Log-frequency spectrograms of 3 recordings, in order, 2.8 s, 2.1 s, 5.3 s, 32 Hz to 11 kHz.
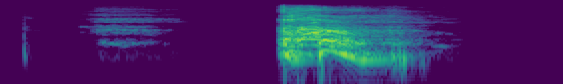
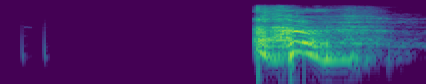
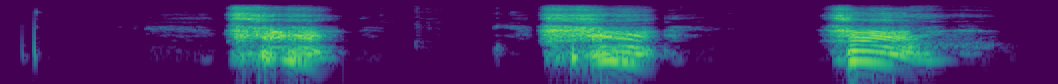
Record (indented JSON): {
  "cough_length": "2.8 s",
  "cough_amplitude": 29901,
  "cough_signal_mean_std_ratio": 0.35,
  "three_cough_length": "2.1 s",
  "three_cough_amplitude": 31697,
  "three_cough_signal_mean_std_ratio": 0.39,
  "exhalation_length": "5.3 s",
  "exhalation_amplitude": 32518,
  "exhalation_signal_mean_std_ratio": 0.47,
  "survey_phase": "beta (2021-08-13 to 2022-03-07)",
  "age": "45-64",
  "gender": "Male",
  "wearing_mask": "No",
  "symptom_none": true,
  "smoker_status": "Ex-smoker",
  "respiratory_condition_asthma": false,
  "respiratory_condition_other": false,
  "recruitment_source": "REACT",
  "submission_delay": "2 days",
  "covid_test_result": "Negative",
  "covid_test_method": "RT-qPCR",
  "influenza_a_test_result": "Negative",
  "influenza_b_test_result": "Negative"
}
